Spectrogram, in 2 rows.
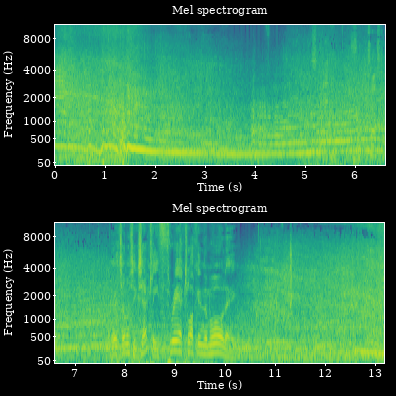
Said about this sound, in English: Corvette. And another Corvette and the Pescarolo. And a 911.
